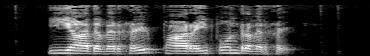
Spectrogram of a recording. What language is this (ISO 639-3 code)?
tam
